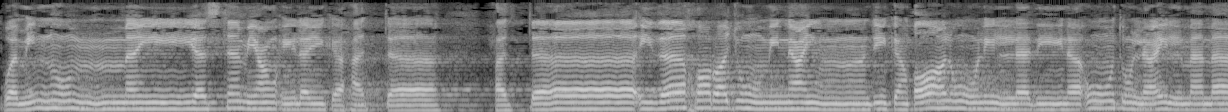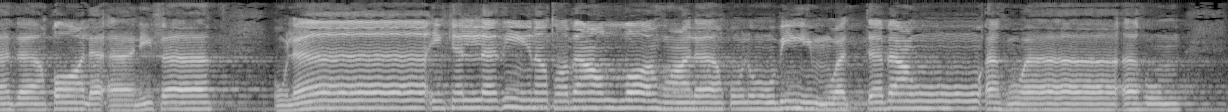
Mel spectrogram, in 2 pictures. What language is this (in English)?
Arabic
